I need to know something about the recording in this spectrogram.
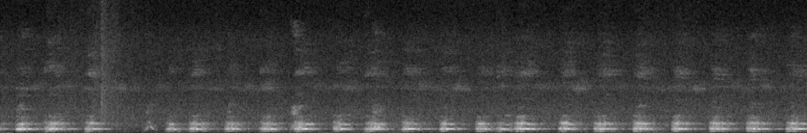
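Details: Howler monkeys playing below lots in Nuario, Panama; one gives a steady series of short, throaty barking grunts, about two each second.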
